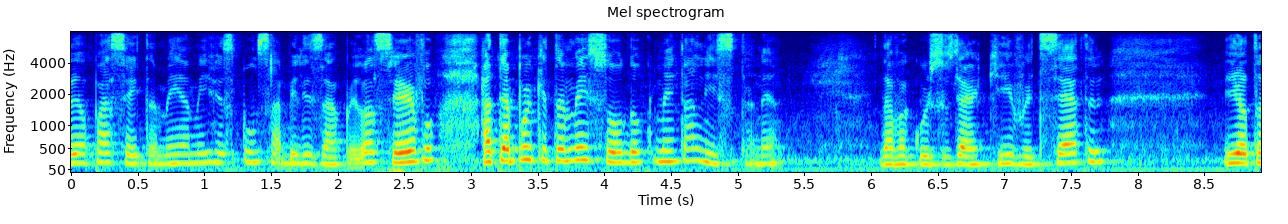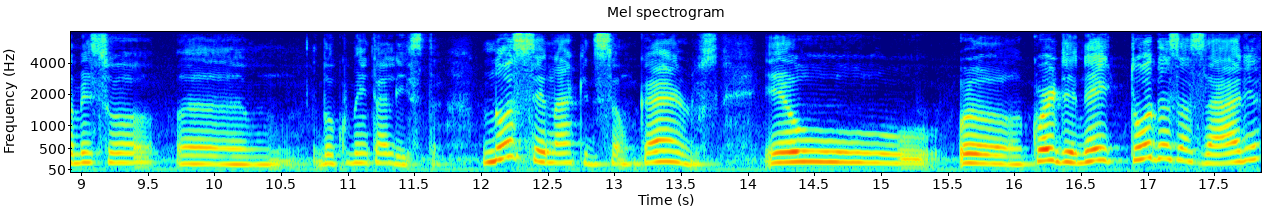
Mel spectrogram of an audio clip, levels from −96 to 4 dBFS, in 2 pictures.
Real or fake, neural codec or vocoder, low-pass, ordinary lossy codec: fake; codec, 16 kHz, 16 kbps, FunCodec, trained on LibriTTS, 50 frames a second; none; none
